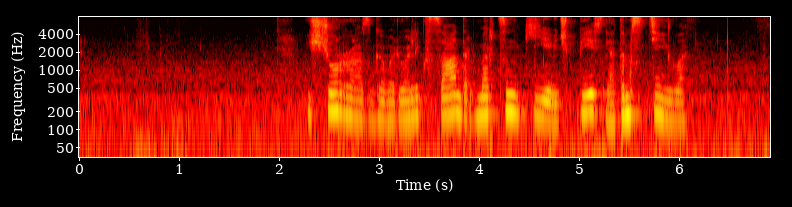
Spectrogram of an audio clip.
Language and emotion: Russian, angry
